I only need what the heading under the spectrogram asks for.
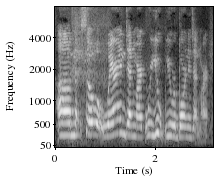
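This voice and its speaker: A middle-aged woman hosting a parenting podcast, frank and casually profane in relaxed conversation. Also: a little high, moderate pace. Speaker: podcast host.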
